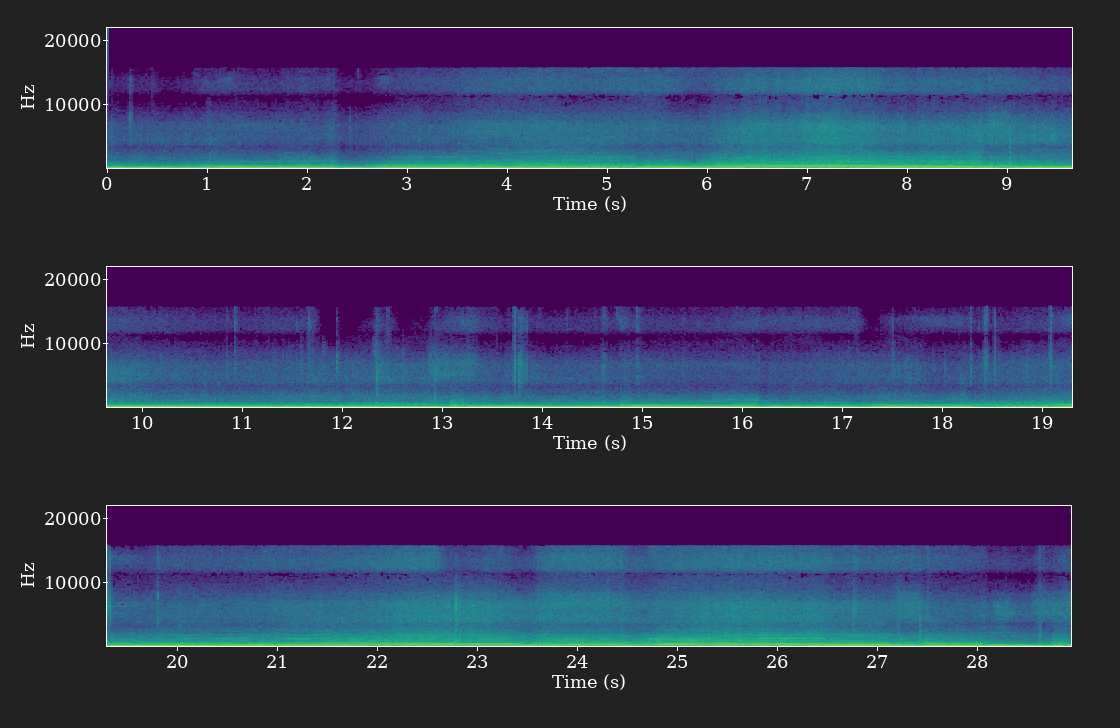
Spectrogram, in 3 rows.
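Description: Honda Integra DC2's four-cylinder engine heard from inside the cabin, pulling steadily under load with its pitch slowly climbing. Three times the revs drop sharply before climbing again.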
